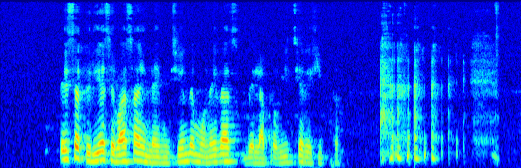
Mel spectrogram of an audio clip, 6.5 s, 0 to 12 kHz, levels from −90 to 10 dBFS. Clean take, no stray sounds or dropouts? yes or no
no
